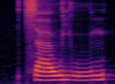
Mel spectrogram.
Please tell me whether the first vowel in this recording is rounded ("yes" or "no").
no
